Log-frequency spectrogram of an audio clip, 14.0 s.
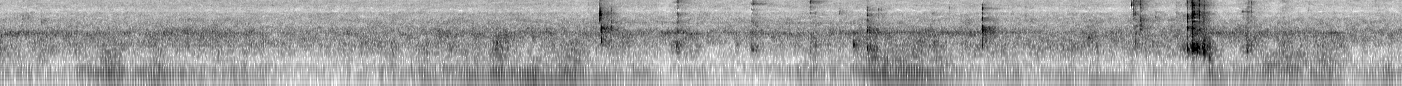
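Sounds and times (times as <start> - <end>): faint low hum: 0.0 - 14.0
crunchy snack being chewed: 6.0 - 8.9, 11.3 - 12.7.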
